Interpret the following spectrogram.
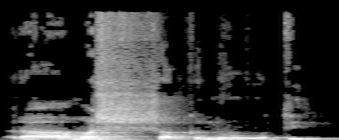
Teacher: বিসর্গটি হকারের মত উচ্চারিত না হয়ে সেই উষ্ম বর্ণের মত উচ্চারিত হবে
